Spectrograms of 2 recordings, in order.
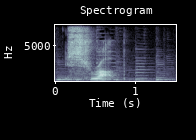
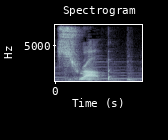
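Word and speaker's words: shrub: พุ่ม ไม้ อ่าน ว่า shub SH นะ SH ออก เสียง ยาว ๆ นะ คะ R มี ม้วน ลิ้น บ ออก เสียง บึ เบา ๆ นะ คะ shub shub อ่า นิด นึง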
